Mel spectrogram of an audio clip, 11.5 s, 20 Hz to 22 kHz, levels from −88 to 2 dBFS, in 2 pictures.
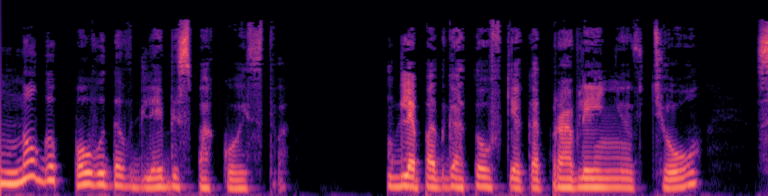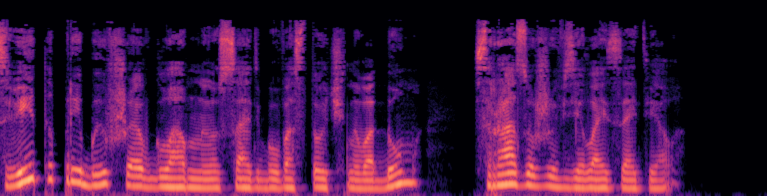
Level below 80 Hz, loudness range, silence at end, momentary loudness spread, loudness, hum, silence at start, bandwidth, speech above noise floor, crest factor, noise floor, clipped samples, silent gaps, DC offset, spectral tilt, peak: -54 dBFS; 3 LU; 0.7 s; 10 LU; -22 LUFS; none; 0 s; 15.5 kHz; 49 dB; 20 dB; -71 dBFS; under 0.1%; 2.86-2.90 s; under 0.1%; -5 dB/octave; -2 dBFS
